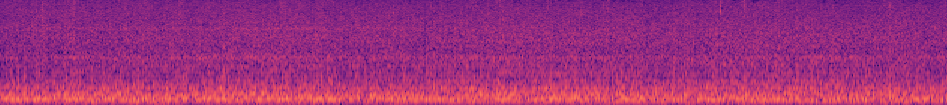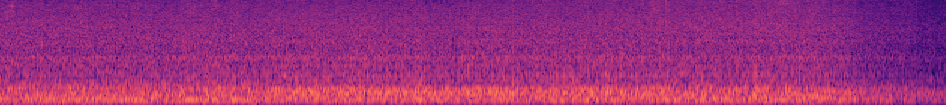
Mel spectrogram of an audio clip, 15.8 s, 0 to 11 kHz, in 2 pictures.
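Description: Cabin of an old Boeing 737-200 jet airliner in flight on a regional route, a loud, steady low roar of engine and airflow noise with no talk, continuous throughout and easing only at the very end.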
